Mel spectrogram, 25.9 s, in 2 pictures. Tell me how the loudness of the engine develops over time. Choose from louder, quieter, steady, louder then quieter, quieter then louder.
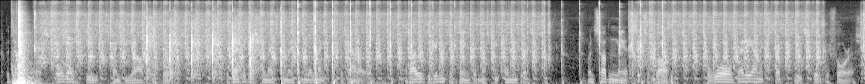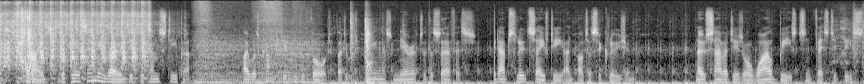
quieter.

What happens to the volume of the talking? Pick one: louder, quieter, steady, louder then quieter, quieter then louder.
steady.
